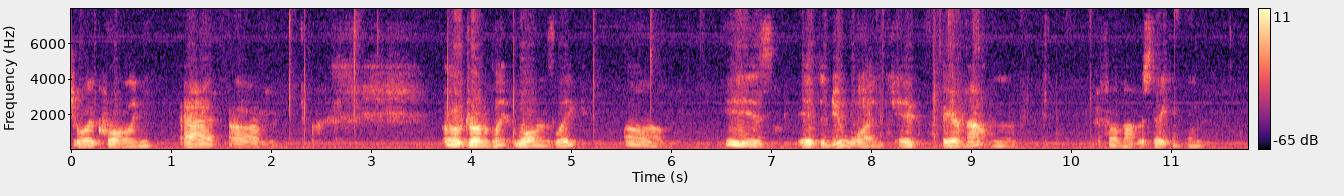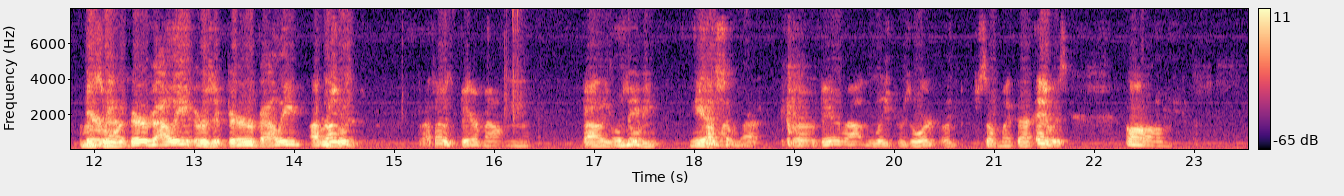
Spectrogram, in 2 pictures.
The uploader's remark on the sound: We apologize for the audio quality, as we are still getting things ironed out for guests.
